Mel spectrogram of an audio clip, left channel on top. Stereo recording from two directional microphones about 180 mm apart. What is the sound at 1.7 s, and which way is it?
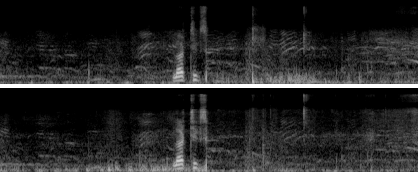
Speech, centre (ahead or behind).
